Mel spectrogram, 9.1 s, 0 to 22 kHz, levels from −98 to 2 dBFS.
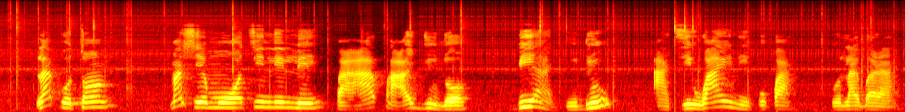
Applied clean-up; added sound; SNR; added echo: none; Frying (food); 18 dB; none.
